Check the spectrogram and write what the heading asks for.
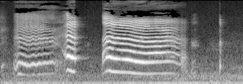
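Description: Infant crying out in three pitched, wavering cries: a short one, a brief yelp, then a longer drawn-out cry about halfway through. A faint steady low hum runs underneath.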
